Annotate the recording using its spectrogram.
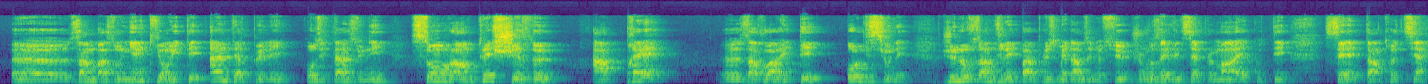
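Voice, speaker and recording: Fairly slow delivery from a man with a fairly high voice, ordinary pitch movement, and room echo that can be heard. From Cameroon. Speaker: web journalist, interviewer. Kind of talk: interview. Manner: hesitant, many filler sounds.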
